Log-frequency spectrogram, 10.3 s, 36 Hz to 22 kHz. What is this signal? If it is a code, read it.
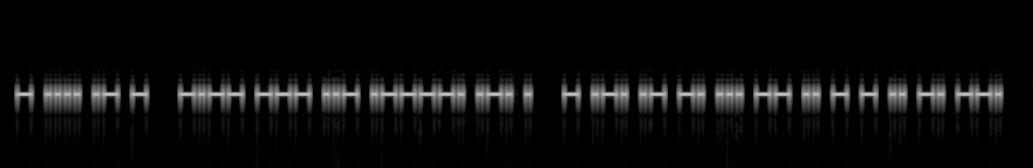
Morse code, heard as a keyed tone, about 25 wpm, 600 Hz. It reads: THAT YOU'RE TRANSMITTING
